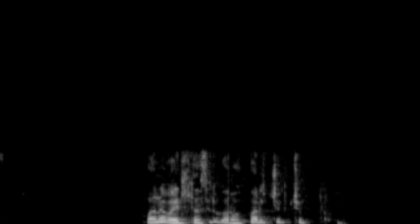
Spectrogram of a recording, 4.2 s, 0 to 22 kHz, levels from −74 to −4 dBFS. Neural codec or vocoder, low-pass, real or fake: codec, 16 kHz, 16 kbps, FunCodec, trained on LibriTTS, 50 frames a second; 7.2 kHz; fake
